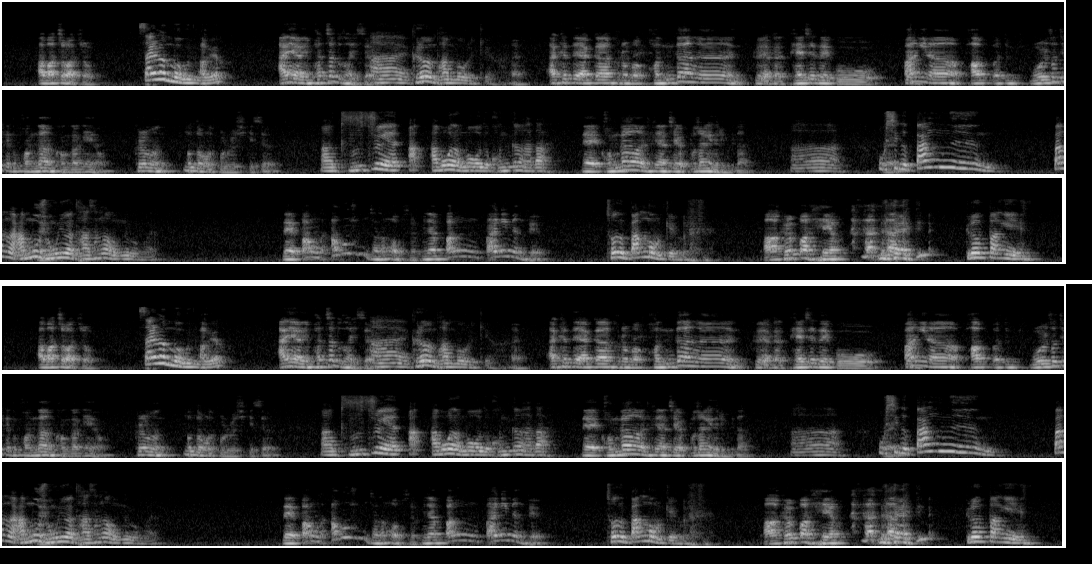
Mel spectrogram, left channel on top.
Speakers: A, on the right (about 70°); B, on the left (about 85°).
A: 아, 맞죠, 맞죠.
B: 쌀만 먹은
A: 아,
B: 거예요?
A: 아니, 아니, 반찬도 다 있어요.
B: 아, 그러면 밥 먹을게요.
A: 네. 아 근데 약간 그러면
B: 네,
A: 건강은 그
B: 네,
A: 약간 배제되고
B: 네.
A: 빵이나 밥 같은 뭘 선택해도 건강은 건강해요. 그러면
B: 음.
A: 어떤 걸 고르시겠어요?
B: 아, 둘 중에 아, 아무거나 먹어도 건강하다.
A: 네, 건강은 그냥 제가 보장해 드립니다.
B: 아, 혹시
A: 네,
B: 그 빵은, 빵은 아무
A: 네,
B: 종류나 다 상관없는 건가요?
A: 네, 빵은 아무 종류 다 상관없어요. 그냥 빵 빵이면 돼요.
B: 저는 빵 먹을게요, 그럼.
A: 아 그럼 빵이에요? <laughs>
B: <laughs> 네. 그런 빵이에요.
